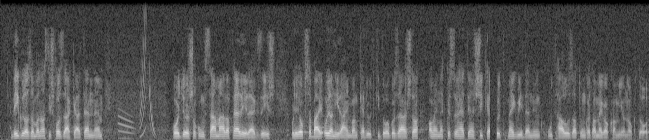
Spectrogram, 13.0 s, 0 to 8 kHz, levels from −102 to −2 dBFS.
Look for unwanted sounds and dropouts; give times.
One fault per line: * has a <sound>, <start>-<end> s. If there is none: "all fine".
* has a chirp, 2.3-3.1 s
* has a dropout, 9.8-9.9 s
